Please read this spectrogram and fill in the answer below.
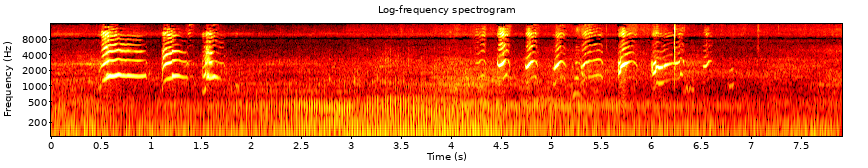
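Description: Abandoned young puppies crying with short, high-pitched whimpers and yelps. There are three cries in the first couple of seconds, then a quick run of several more past the middle.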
